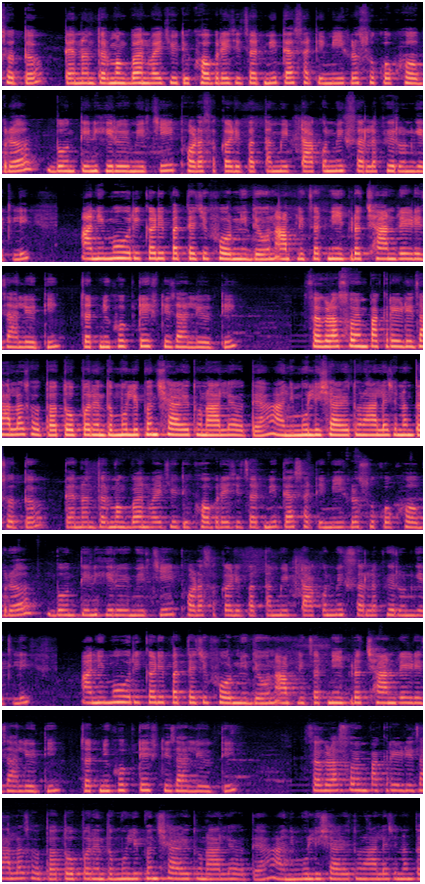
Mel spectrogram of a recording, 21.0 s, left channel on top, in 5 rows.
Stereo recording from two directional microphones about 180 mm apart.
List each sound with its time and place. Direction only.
0.0 s speech: 20° left (ahead or behind)
15.7 s a woman's voice: 50° left (ahead or behind)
